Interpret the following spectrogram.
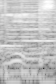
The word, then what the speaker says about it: Ys: little weird it's called ease but it's just the letter y but it's pronounced yees and this is the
